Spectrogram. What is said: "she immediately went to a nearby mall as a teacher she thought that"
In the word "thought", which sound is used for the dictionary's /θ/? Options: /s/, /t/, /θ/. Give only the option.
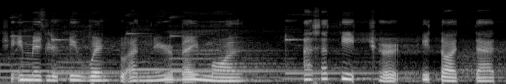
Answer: /t/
